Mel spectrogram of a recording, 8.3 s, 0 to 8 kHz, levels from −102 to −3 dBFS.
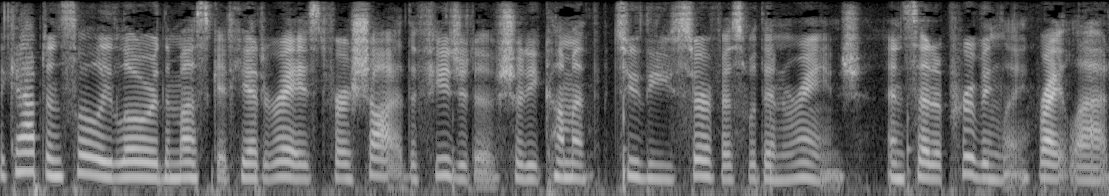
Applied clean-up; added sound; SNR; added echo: none; none; none; none.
